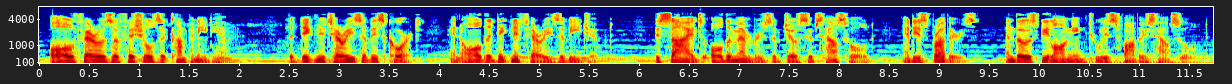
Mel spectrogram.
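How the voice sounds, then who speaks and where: Male scripture narrator: very low, solemn storytelling with lively intonation. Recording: slightly dull audio with music behind. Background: music.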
